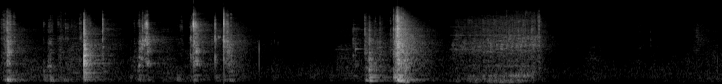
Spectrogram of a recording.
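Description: Metal clicks and clanks of tools on the sump bolts of a Chrysler slant-six engine, with one loud knock about four seconds in. Then a cordless drill-driver runs for about a second, spinning out the last missed sump bolt.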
